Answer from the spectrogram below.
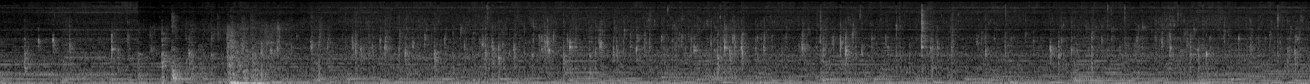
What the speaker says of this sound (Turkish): Kontrollü bir şekilde kızartalım.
